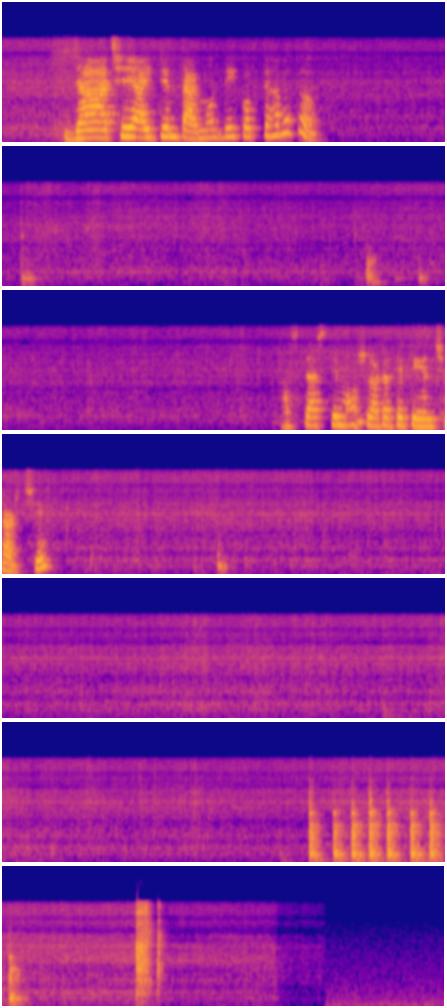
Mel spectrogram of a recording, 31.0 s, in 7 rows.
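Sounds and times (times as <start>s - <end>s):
spices sizzling in oil: 0.0s - 29.8s
knocks: 25.2s - 26.8s.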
